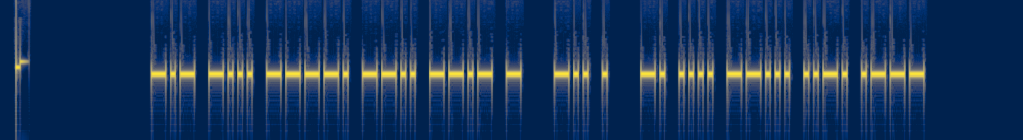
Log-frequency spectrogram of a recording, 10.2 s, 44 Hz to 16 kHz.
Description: Morse code, heard as a keyed tone, about 25 wpm, 700 Hz. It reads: KB9ZQT DE NH7FJ
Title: USA Callsign DE Callsign 25wpm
